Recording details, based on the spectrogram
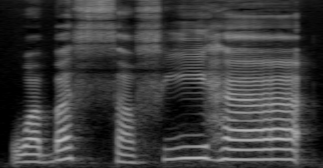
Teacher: ہا کو کھینچا، الف آ رہا ہے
